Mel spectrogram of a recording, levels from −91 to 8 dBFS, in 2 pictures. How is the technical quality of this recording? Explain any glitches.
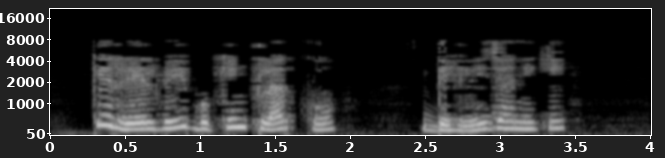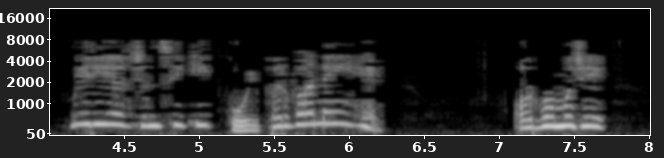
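Quality is poor throughout the speech: it sounds dull and smeared, with a warbling, fizzy texture and nothing above 7.7 kHz, likely from heavy AAC compression. At a very low bitrate, which fits around 16 kbps, the encoder lowers its cut-off and leaves spectral holes.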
